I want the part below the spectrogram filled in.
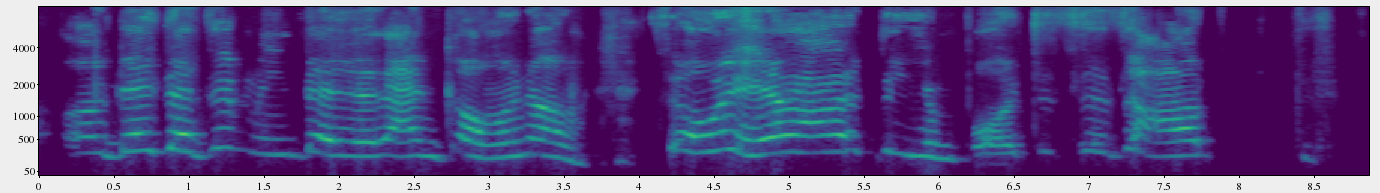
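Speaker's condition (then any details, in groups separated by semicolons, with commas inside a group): Speech and mobility impairment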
